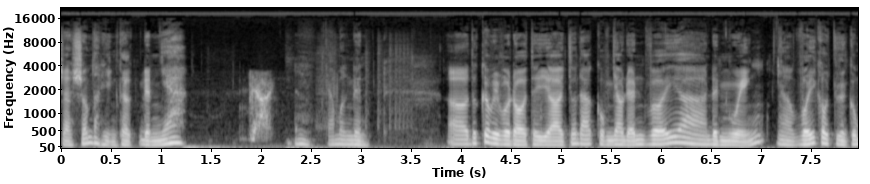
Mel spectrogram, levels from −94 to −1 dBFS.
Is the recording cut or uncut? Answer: cut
